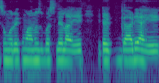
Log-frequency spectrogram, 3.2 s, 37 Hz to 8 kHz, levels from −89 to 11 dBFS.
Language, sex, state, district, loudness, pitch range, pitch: Marathi, male, Maharashtra, Pune, -22 LUFS, 155-165 Hz, 160 Hz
